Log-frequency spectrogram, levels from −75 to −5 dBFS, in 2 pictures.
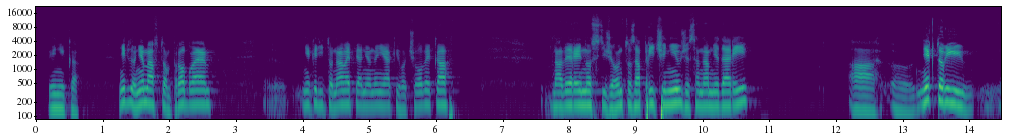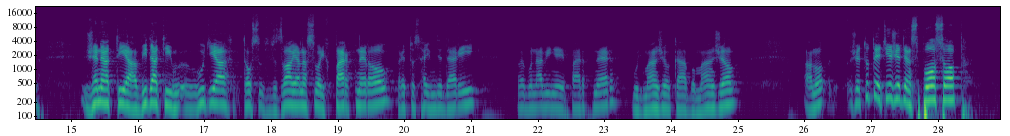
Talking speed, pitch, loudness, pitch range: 110 wpm, 165 Hz, -32 LUFS, 145-180 Hz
